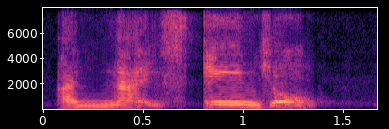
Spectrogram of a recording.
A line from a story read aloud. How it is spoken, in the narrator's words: Colin sneered ferociously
